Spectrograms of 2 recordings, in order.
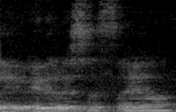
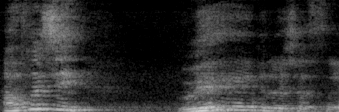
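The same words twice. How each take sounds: First: Said in the usual way. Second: Much louder, higher, slow anguished plea; loud pleading cry. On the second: Retold or imitated. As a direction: cry out to the Father, slowly. Tearful plea to God.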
